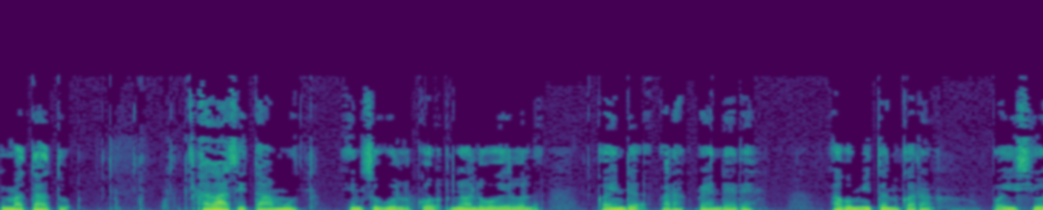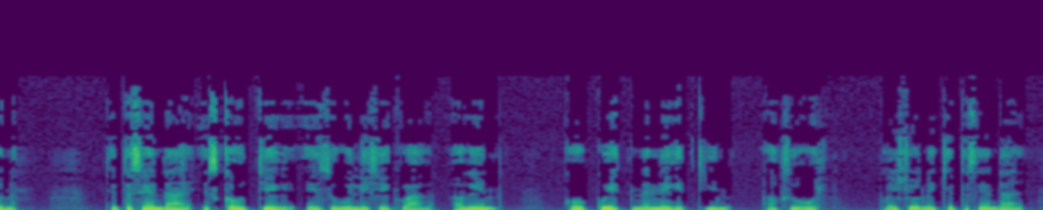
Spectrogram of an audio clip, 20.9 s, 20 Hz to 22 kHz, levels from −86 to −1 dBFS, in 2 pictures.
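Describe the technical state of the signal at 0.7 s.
At 0.7 s the speech is dull and smeared. The damage is plainly audible and runs through the whole clip, not just this moment. Nothing sounds above about 14.1 kHz. Sibilants take on a fizzy, warbling texture. The likely cause is AAC compression. An AAC-LC encoder at a low bitrate, around 32 kbps, quantises its frequency lines coarsely. It drops the top band and leaves gaps in the spectrum, which produces this smeared sound.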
